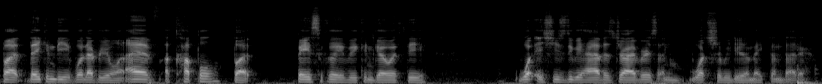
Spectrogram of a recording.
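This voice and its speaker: Talking fast with a flat delivery, this podcast co-host has a fairly low, gravelly voice with a bit of brightness. The chat is casual and playful, full of rambling and frequent laughter.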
